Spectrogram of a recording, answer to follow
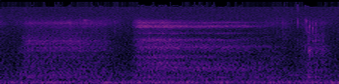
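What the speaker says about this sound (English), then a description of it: "Take a couple of breaths here at the top." Deep, slow breaths during a yin yoga pose: two long, airy exhalations over a quiet background, close and soft, with no speech.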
